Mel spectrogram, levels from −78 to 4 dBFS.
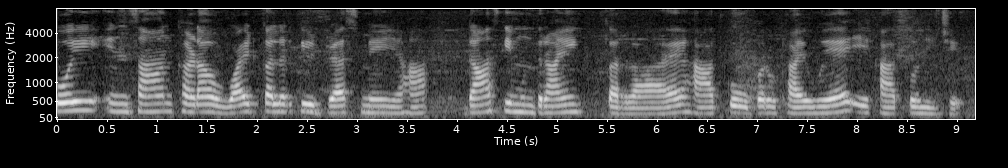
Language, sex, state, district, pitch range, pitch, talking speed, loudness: Hindi, female, Odisha, Malkangiri, 170-210 Hz, 185 Hz, 165 wpm, -15 LUFS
